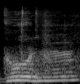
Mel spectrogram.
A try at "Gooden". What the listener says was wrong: it's not a long O, it's just Gooden. Gooden, yep. That sounds like you're pronouncing it with a German accent, I guess.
